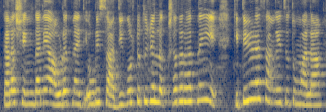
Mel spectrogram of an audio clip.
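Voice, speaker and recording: A woman voicing a sharp-tongued older sister who scolds the servants. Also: extremely high pitch, fast. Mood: scolding. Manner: scolding, harsh.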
